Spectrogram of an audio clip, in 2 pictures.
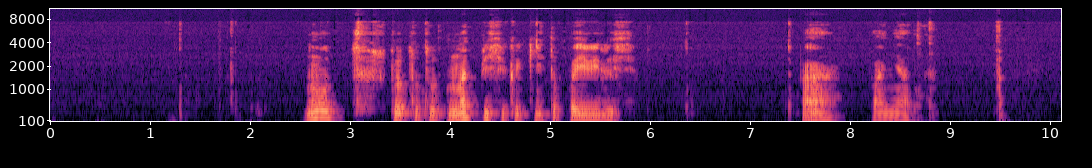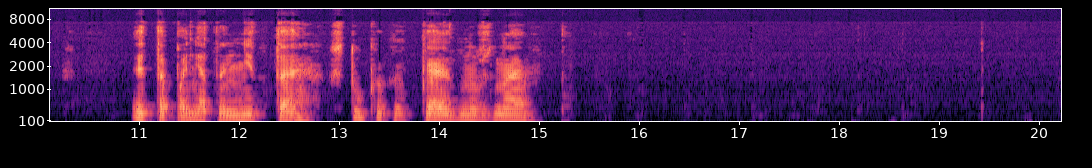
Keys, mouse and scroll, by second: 0.3 scroll down 1, 0.4-0.7 scroll up 1, 1.1 scroll up 1, 1.4 shift+middle click, 2.1-2.5 scroll up 1, 3.7 middle click, 5.2-6.5 scroll down 2, 6.5 middle click, 8.0-8.4 scroll down 2, 8.9 click.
